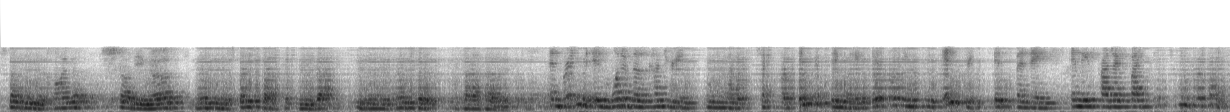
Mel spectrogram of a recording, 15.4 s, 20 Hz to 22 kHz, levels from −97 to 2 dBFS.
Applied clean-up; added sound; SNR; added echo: neural separator model SepFormer DNS4.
